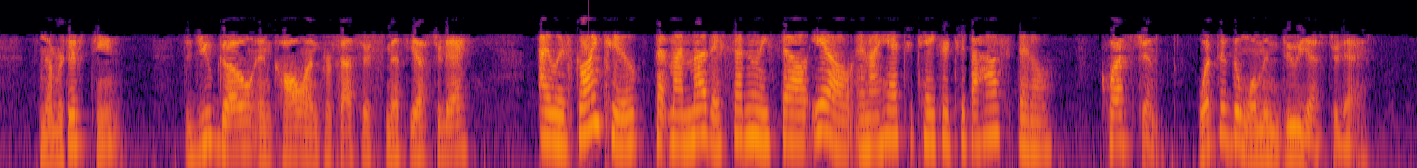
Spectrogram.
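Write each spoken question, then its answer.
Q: what did the woman do yesterday?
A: She took her sick mother to the hospital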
